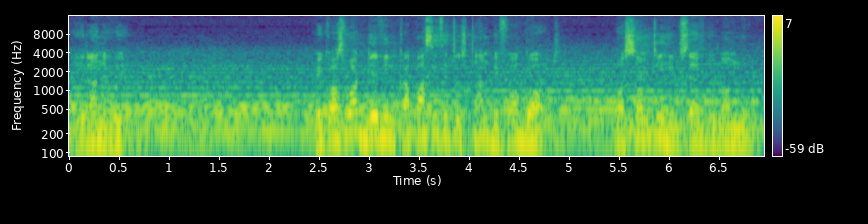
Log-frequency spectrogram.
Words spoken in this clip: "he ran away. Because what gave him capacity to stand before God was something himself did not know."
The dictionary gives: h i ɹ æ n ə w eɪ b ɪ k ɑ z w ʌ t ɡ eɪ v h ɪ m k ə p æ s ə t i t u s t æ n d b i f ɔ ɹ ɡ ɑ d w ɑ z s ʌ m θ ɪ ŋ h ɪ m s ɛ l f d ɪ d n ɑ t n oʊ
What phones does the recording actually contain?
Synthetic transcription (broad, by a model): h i ɹ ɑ n ə w eɪ b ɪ k ɑ s w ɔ t ɡ eɪ v h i m k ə p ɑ s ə t i t u s t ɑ n d b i f ɔ ɡ ɑ d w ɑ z s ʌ m t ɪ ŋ h ɪ m s ɛ l f d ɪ n ɑ t n oʊ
